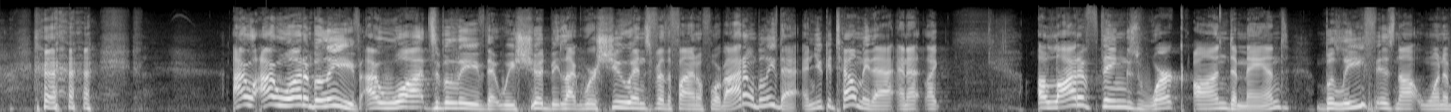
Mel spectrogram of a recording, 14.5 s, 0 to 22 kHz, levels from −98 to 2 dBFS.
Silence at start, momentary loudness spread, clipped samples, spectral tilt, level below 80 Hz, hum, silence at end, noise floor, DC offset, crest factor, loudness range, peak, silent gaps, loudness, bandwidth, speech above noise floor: 0.1 s; 10 LU; under 0.1%; -4 dB/octave; -54 dBFS; none; 0 s; -52 dBFS; under 0.1%; 16 dB; 4 LU; 0 dBFS; none; -15 LUFS; 16.5 kHz; 37 dB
